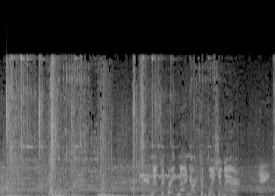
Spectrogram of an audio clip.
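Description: Armored players collide with heavy thuds.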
